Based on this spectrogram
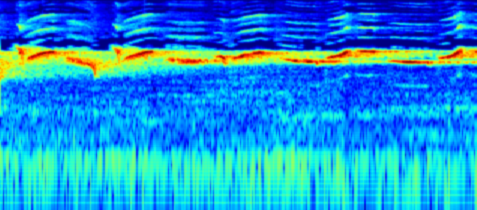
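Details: Red-whiskered bulbul repeating short, liquid whistled notes in quick succession, each a bright upward flick, forming a steady chirpy stream for about three seconds.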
